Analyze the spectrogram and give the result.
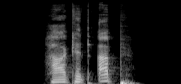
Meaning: second-person plural subjunctive I of abhaken
- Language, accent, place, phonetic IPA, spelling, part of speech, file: German, Germany, Berlin, [ˌhaːkət ˈap], haket ab, verb, De-haket ab.ogg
